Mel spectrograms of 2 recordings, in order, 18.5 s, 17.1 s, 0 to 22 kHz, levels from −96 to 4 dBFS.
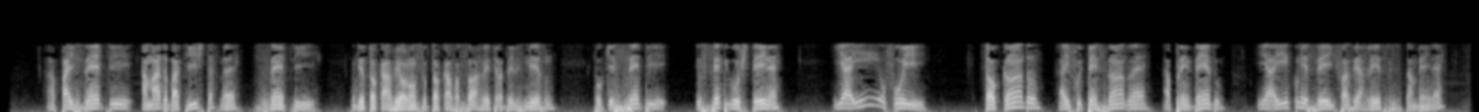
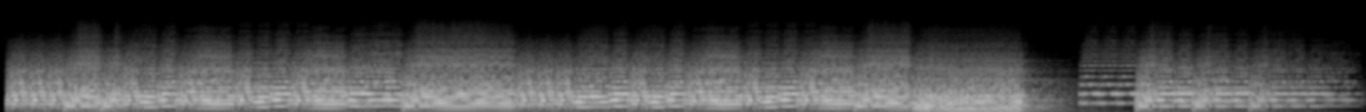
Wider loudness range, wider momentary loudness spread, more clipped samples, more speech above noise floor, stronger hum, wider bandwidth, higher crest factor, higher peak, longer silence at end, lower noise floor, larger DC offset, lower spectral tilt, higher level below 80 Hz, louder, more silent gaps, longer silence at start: second, 2 LU vs 5 LU; about the same, 11 LU vs 9 LU; neither; first, 38 dB vs 24 dB; neither; second, 4.6 kHz vs 6.4 kHz; first, 20 dB vs 14 dB; first, 0 dBFS vs -12 dBFS; first, 0.45 s vs 0.15 s; first, -57 dBFS vs -48 dBFS; second, under 0.1% vs 0.1%; first, -11 dB/octave vs -9 dB/octave; first, -32 dBFS vs -48 dBFS; first, -21 LUFS vs -26 LUFS; neither; first, 0.6 s vs 0.05 s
